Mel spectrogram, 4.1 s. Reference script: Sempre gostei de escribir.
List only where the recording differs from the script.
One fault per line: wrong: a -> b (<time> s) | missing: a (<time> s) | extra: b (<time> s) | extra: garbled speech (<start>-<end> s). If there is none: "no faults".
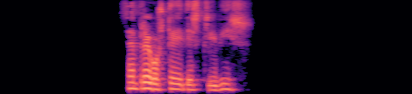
no faults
